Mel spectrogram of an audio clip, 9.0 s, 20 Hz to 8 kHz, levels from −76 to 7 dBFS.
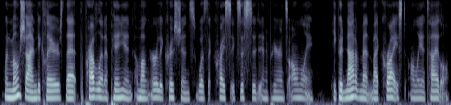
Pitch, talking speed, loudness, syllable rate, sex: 160 Hz, 180 wpm, -20 LUFS, 5.4 syllables/s, female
